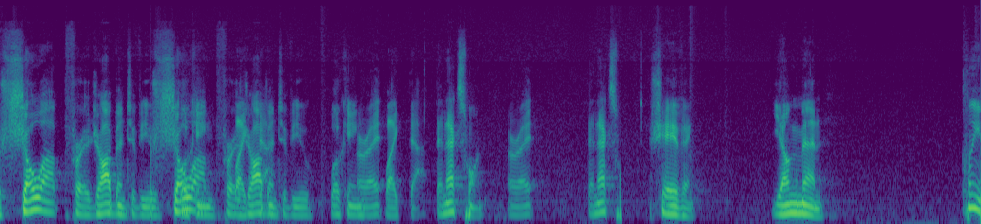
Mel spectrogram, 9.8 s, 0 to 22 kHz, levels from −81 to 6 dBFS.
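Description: A speech recording in which, from 1.51 s to 6.21 s, just after "up for a job", a doubled audio track runs underneath: a second full-band copy trails by roughly one and a half seconds at about 5 dB below the original, then cuts in and out abruptly. Unlike an acoustic echo or reverberation, the copy has no decay and no room colouring, and it stays at one fixed lag. The likely cause is the same signal being captured again over a slower path. Separately, comfort noise takes the place of the background for 200 ms at 5.69 to 5.89 s and for 400 ms at 7.31 to 7.71 s. In both spans the detailed room noise gives way to a smooth, featureless hiss that is about 4 dB and then about 3 dB quieter. A noise gate would drop these gaps to near silence instead. Here the pauses are filled with synthetic noise, which likely comes from the codec's discontinuous transmission switching off between phrases.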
